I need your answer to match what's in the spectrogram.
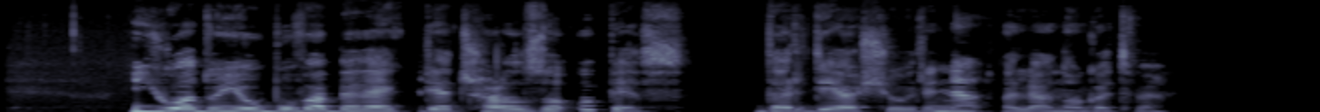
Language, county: Lithuanian, Vilnius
